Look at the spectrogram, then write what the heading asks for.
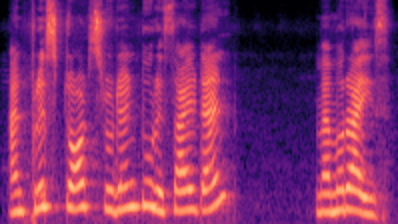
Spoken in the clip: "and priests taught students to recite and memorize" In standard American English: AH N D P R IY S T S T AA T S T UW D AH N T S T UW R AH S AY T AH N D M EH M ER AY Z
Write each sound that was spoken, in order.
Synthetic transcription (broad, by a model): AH N D F R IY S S T AA T S T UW D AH N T T UW R AH S AY T AH N D M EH M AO AY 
